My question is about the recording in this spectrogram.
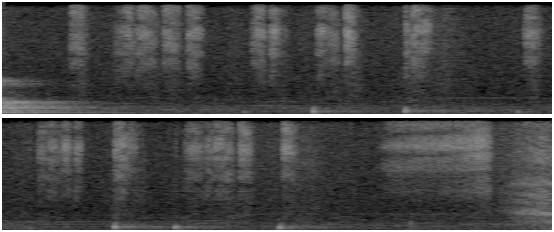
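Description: Marker pen writing on a whiteboard: a handful of short, faint strokes spread over a few seconds as a word is written.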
